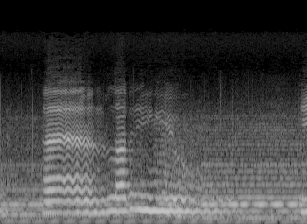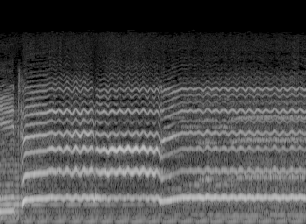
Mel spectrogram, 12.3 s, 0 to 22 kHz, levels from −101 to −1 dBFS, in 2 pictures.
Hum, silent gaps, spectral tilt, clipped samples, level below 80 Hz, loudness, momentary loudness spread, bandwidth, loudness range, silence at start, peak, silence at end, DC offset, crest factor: none; none; -6 dB/octave; under 0.1%; -52 dBFS; -29 LUFS; 9 LU; 11.5 kHz; 4 LU; 0 s; -16 dBFS; 0 s; under 0.1%; 12 dB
